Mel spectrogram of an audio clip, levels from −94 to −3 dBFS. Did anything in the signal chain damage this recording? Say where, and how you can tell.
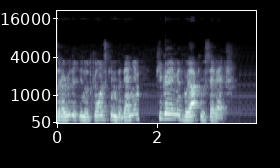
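Yes, compressed frames skipped at 1.63–1.65 s, after "in odklonskim": the codec stage lost around seven 23.2 ms frames, so roughly 150 ms vanishes at the join.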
